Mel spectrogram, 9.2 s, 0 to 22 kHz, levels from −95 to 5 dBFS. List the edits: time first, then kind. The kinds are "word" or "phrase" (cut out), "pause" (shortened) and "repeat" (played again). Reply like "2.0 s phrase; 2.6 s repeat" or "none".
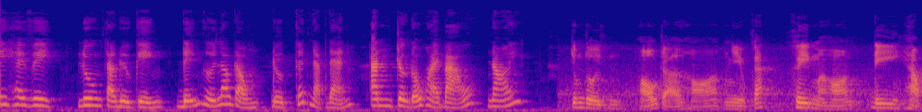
3.6 s pause; 7.2 s word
